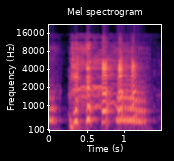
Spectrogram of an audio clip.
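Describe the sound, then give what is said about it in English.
A voice imitates pigeons cooing: a brief warbling burst of throaty, gurgling coos in a few quick pulses, then it trails off into quiet. “That's the pigeons.”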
